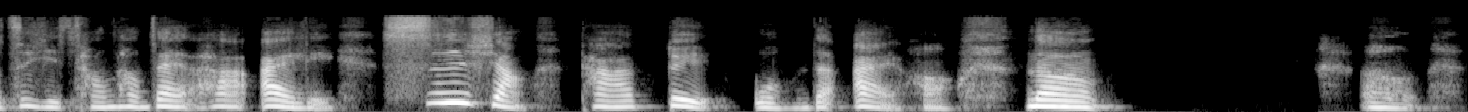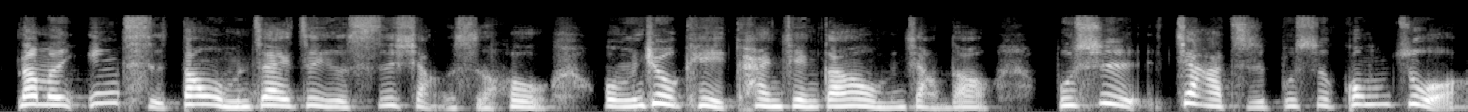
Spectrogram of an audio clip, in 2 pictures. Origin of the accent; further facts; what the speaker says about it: Taiwan; 我们这个从台湾来的，从来没经历过下雪啊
